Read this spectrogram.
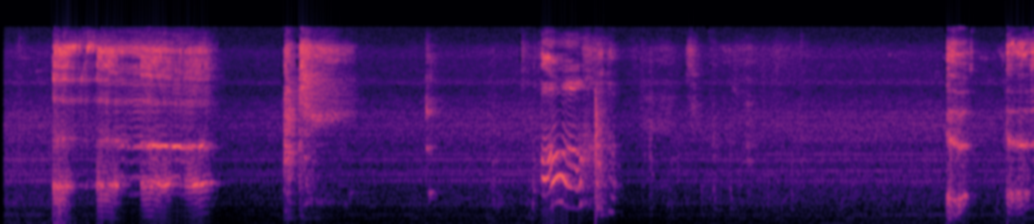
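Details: Two people in a burping competition, trying to burp the loudest and longest: several loud, deliberate burps, some long and drawn out, separated by pauses with faint room noise.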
